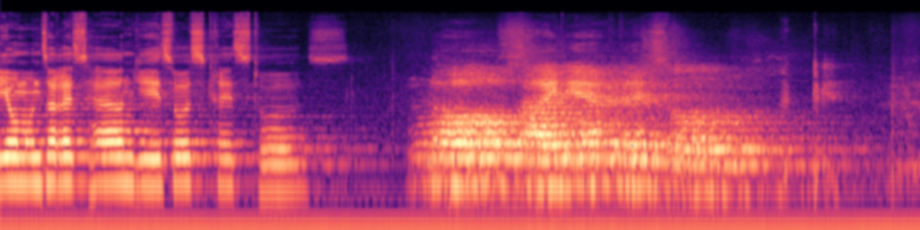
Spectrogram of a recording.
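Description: A group of men chant together, echoing in a large hall.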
